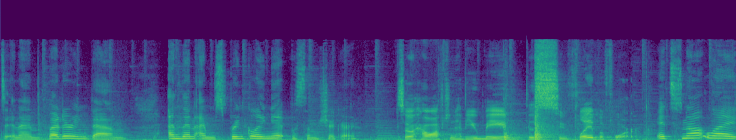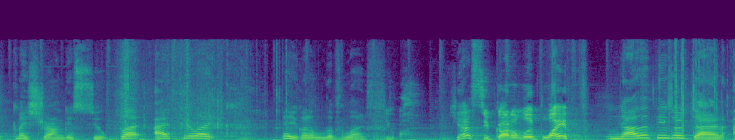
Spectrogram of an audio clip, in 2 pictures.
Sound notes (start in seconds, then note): none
